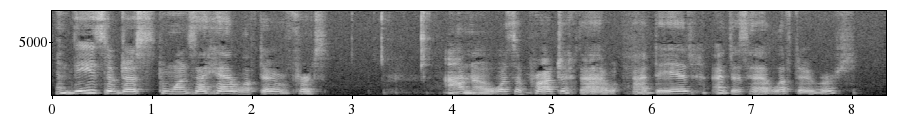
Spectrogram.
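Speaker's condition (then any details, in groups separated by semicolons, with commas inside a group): Cerebral palsy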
